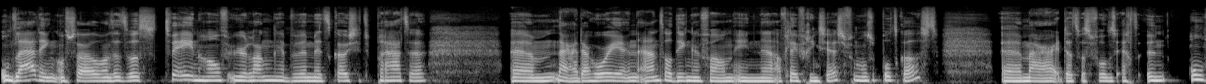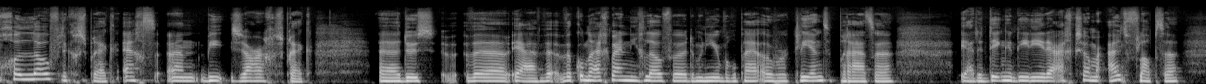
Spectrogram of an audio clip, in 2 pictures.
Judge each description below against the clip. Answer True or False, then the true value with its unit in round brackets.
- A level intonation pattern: True (2.3 semitones)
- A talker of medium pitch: True (165 Hz)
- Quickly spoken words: False (180 wpm)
